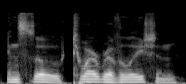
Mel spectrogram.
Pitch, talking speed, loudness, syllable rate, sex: 105 Hz, 160 wpm, -15 LUFS, 4.9 syllables/s, male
